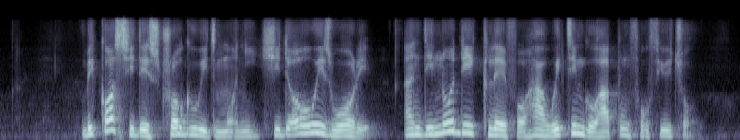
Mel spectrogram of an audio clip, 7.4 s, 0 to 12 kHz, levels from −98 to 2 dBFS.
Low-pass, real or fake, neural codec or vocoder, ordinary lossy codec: 7.2 kHz; fake; codec, 16 kHz, 0.7 kbps, FocalCodec; none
